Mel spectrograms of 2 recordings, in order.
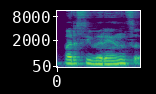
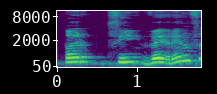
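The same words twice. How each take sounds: First: Said in the usual way. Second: perseverance stretched very slowly, rising; drawn-out model reading; very slow word. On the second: Shown as a demonstration. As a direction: say it very slowly for learners. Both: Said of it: "पूरी meaning क्या बनी".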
